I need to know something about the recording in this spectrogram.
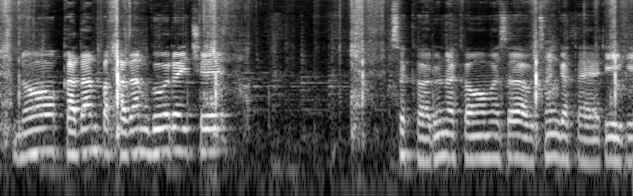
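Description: A man speaking, with the knife tapping on a wooden cutting board as it slices an onion. The taps are clearest in a pause about two to four seconds in.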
